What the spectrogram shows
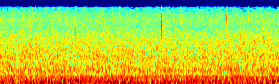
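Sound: rain falling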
